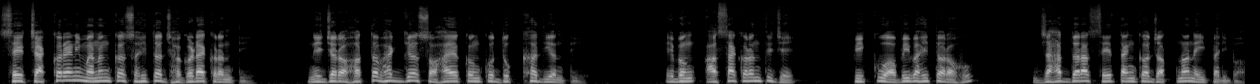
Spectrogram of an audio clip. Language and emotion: Odia, neutral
